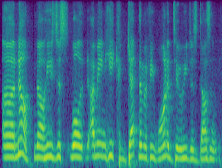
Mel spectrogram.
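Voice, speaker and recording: High-pitched man with a SoCal accent. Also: fairly even intonation, normal speed, darkish tone. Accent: Southern California. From Southern California. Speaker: podcast host, aspiring voice actor. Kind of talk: casual podcast chat.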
